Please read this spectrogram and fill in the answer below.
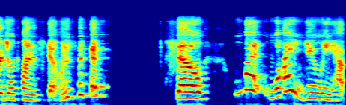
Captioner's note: laughs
